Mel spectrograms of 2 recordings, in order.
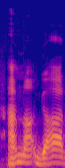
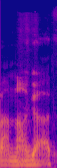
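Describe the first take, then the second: First: Said in the usual way. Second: Softer, dropped to a near hush on "I'm not God"; soft aside. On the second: Shown as a demonstration. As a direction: let "God" fall away quietly, almost to yourself. Repeats line, second softer.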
